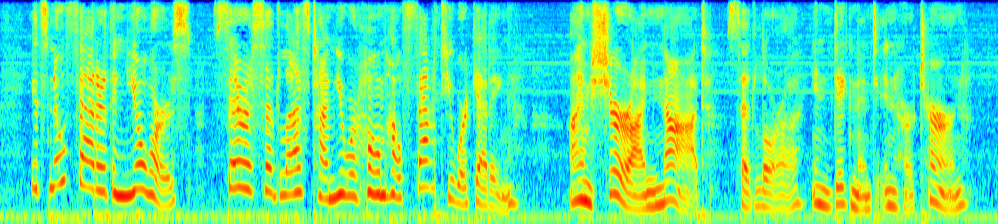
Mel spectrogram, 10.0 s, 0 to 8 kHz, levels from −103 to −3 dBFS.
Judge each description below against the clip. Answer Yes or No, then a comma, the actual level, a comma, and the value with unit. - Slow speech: No, average, 160 wpm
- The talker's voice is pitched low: No, high, 245 Hz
